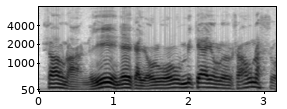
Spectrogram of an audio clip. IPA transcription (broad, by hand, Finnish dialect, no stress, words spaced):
sɑunɑːn niːn eikæ joulu olːum mikæːj jolːei ol sɑunɑsː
